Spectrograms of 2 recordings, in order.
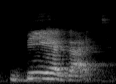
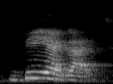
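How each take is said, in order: Both takes have the same delivery.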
